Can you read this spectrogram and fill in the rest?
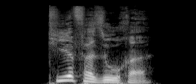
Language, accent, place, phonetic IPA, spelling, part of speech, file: German, Germany, Berlin, [ˈtiːɐ̯fɛɐ̯ˌzuːxə], Tierversuche, noun, De-Tierversuche.ogg
- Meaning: nominative/accusative/genitive plural of Tierversuch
